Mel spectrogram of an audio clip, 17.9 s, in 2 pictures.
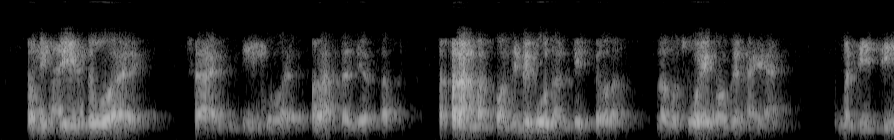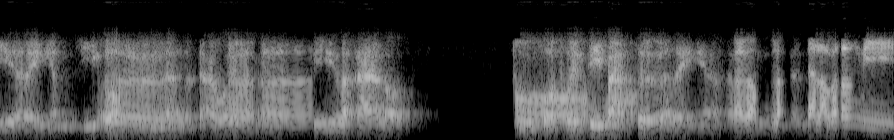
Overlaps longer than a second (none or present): present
